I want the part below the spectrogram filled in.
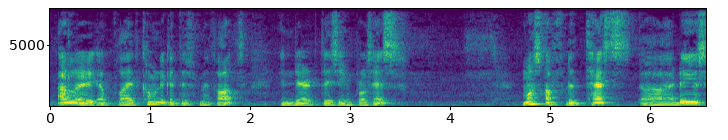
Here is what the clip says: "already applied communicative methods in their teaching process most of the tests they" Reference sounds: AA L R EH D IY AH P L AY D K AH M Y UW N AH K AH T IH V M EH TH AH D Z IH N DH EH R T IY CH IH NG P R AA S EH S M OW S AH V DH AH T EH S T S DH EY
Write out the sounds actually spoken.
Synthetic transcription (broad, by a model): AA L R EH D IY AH P L AY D K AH M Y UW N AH K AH T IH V M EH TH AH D S IH N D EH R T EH S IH NG P R AA S EH S M OW S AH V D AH T EH S T S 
